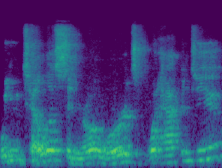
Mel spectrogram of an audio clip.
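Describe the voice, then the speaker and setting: A man does a put-on character voice at a very fast pace, with a slight echo. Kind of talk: courtroom speech. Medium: read story.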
